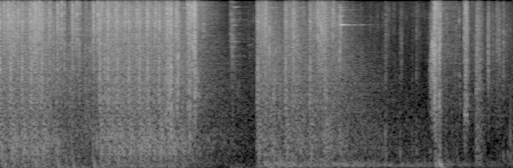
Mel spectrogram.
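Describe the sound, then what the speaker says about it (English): A Counter-Strike: Global Offensive match produces rapid, dense gunfire, then a heavy, booming grenade blast near the end, all loud and close. "Chris puts Cozy in the grave with a grenade."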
